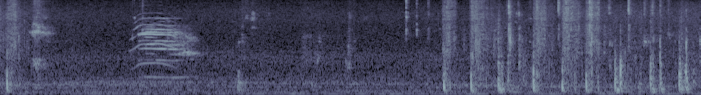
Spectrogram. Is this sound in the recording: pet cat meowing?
yes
